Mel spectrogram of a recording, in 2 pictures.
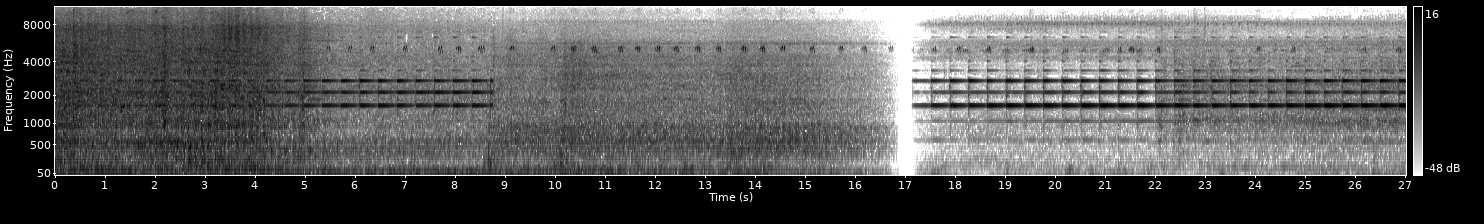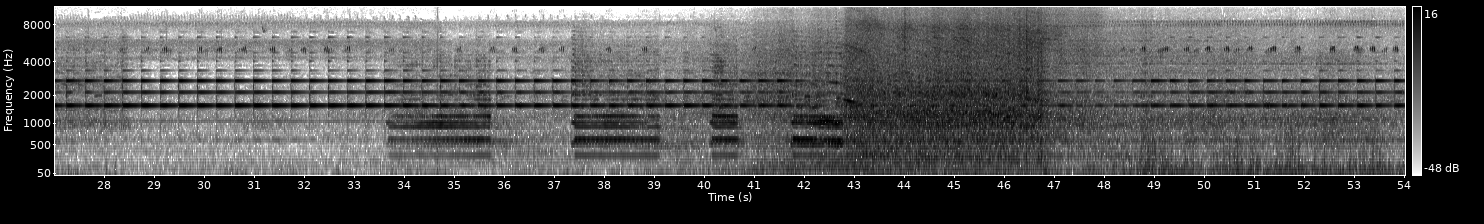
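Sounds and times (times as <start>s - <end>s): train passing with rushing wheels: 0.0s - 16.9s, 17.5s - 54.0s
level crossing bells ringing: 0.9s - 8.8s, 17.2s - 46.3s, 47.0s - 54.0s
train horn: 33.6s - 36.2s, 37.3s - 39.4s, 40.0s - 43.4s.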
